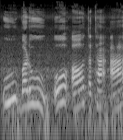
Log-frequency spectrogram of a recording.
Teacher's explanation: पहला उ, बड़ू, ओ, तथा आ स्वर वृत्तमुखी है क्योंकि इनका उच्चारण करते समय होठों की स्थिति वृत्तमुखी गोलाकार होती है।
